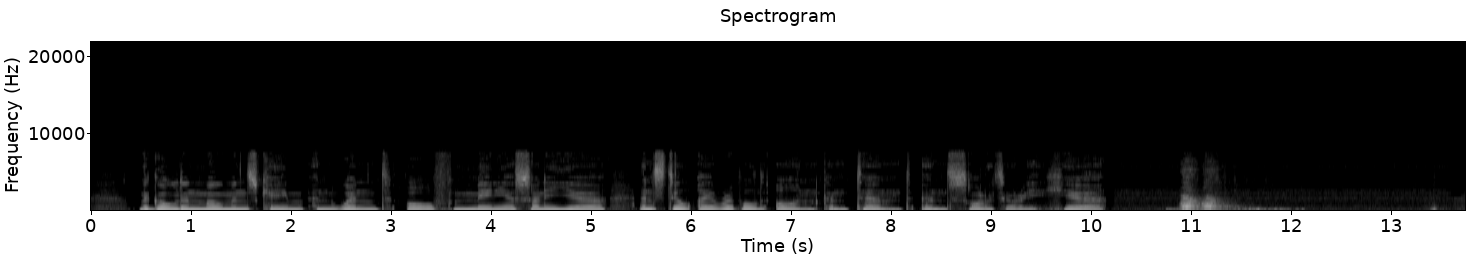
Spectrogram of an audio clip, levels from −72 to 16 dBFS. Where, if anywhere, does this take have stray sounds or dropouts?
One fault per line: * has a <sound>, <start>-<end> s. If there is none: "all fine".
* has a bark, 10.7-12.2 s
* has a whoosh, 13.3-13.6 s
